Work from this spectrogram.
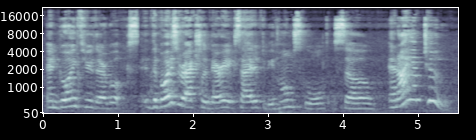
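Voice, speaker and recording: Higher-pitched woman chatting in an echoey room. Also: normal speed. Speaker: homestead vlogger and host. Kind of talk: casual chat. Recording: roomy echo with steady background noise.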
